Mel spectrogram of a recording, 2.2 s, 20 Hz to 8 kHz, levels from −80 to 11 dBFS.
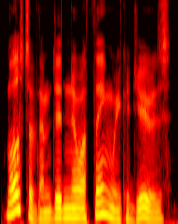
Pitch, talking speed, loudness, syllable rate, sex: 125 Hz, 270 wpm, -16 LUFS, 5.4 syllables/s, male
